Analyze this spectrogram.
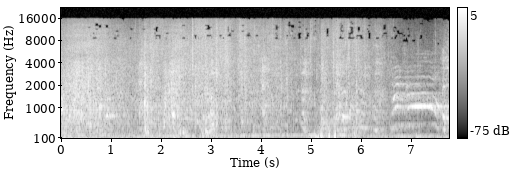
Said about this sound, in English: Oh, it's water, obviously.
